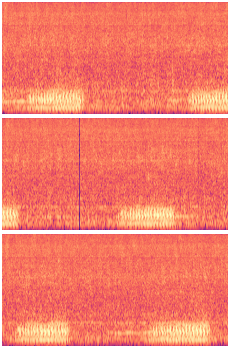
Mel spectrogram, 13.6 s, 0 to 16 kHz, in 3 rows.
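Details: Sleepy rasping breaths from three-week-old French Bulldog puppies, born 1/10/25: five low, snore-like pulses of about a second each, evenly spaced over a quiet steady background.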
